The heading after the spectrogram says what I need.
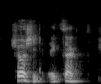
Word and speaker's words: Xochitl: Xochitl es una Xochitl, palabra difícil de Xochitl, pronunciar, sí, porque además lo Xochitl. tenemos, ¿no? Xochitl, exacto.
